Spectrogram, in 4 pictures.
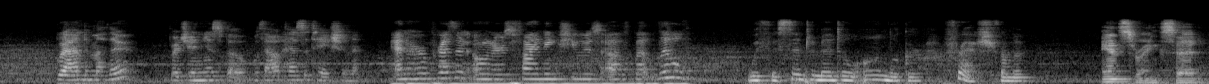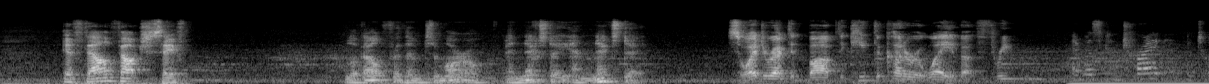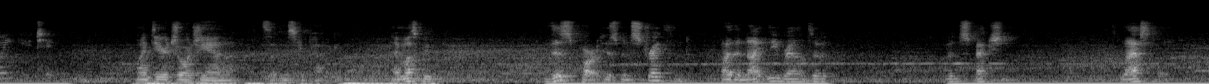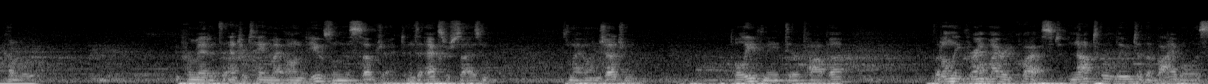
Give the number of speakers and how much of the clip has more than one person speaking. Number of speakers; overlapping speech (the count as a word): nine, no overlap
